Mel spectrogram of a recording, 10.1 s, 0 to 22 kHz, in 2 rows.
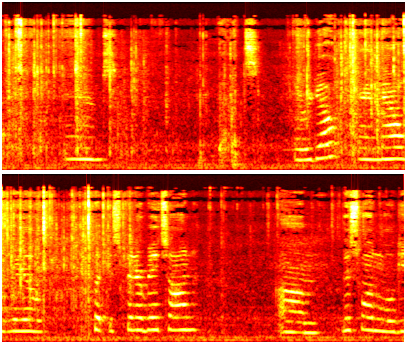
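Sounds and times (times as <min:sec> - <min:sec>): plastic bag rustling: 0:00.0 - 0:07.1.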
